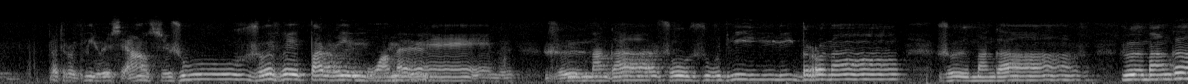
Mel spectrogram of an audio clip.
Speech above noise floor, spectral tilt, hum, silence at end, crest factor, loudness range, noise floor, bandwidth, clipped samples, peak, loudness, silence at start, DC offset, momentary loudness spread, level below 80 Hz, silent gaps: 21 dB; -6 dB/octave; none; 0 s; 16 dB; 3 LU; -45 dBFS; 19 kHz; under 0.1%; -10 dBFS; -25 LUFS; 0 s; under 0.1%; 12 LU; -54 dBFS; none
